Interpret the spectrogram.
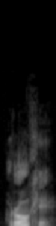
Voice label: "roñxe", Apatani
